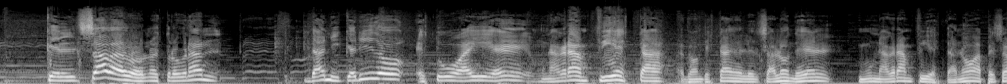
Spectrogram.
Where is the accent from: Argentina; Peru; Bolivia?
Argentina; San Vicente; born there; yo soy nacido en San Vicente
